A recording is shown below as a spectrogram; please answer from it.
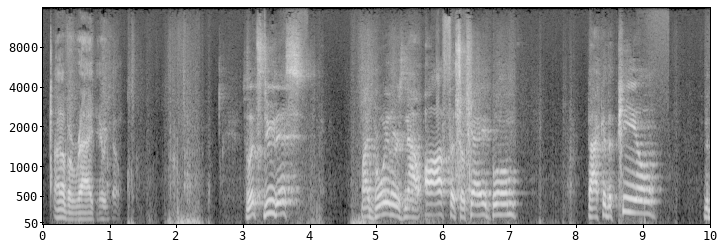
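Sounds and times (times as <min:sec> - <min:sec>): footsteps: 0:00.4 - 0:02.6, 0:03.8 - 0:08.2
muffled thuds of camera carried: 0:01.3 - 0:02.6.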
